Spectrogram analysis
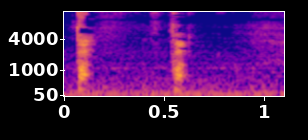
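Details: Simple vocal tics in an adult stand-up comedian with Tourette syndrome.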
